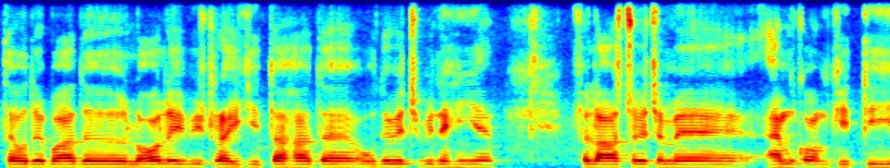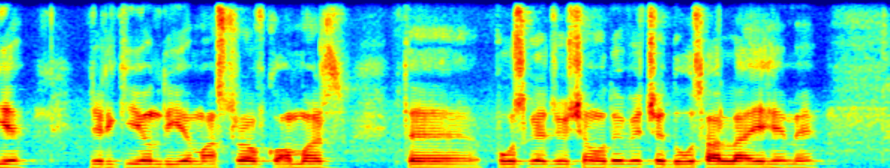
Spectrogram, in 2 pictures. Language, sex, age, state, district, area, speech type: Dogri, male, 18-30, Jammu and Kashmir, Reasi, urban, spontaneous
